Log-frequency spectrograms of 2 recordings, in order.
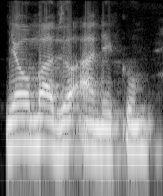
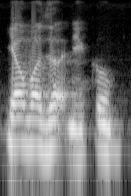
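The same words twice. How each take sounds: First: The ain is followed by a short a vowel. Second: The ain is followed directly by the next consonant. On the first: "membaca fathah ain" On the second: "Kan sukun ini"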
